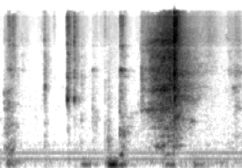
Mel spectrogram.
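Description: A Metabo drill starts up slowly after a few clicks and handling knocks, its whir rising in a brief soft ramp, close and fairly loud, then dropping away again.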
